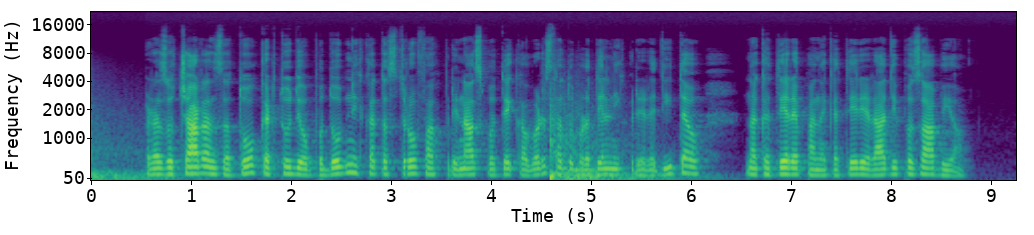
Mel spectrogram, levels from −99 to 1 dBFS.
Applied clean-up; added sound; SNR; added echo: none; Explosion; 14 dB; none.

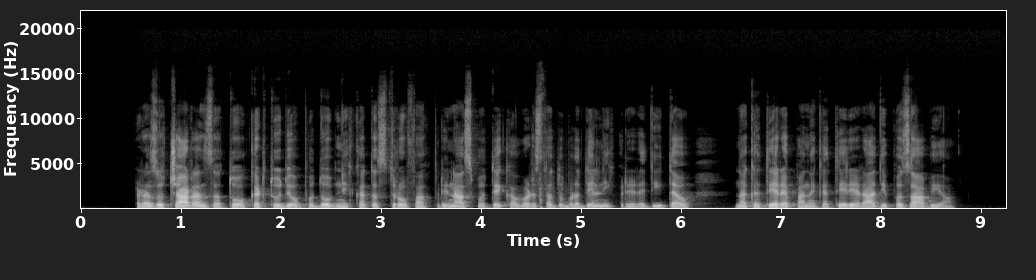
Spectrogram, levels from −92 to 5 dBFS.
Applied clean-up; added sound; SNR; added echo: neural mask model RNNoise.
